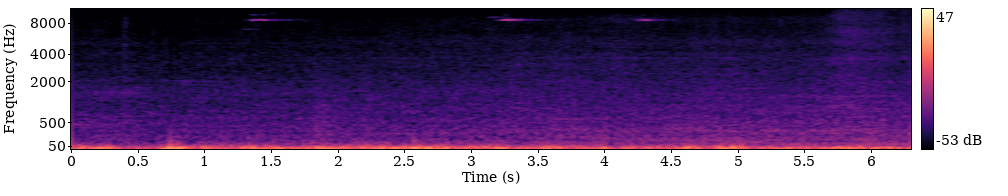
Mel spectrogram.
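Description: City street traffic noise: a steady, uneven low rumble of car engines and road noise.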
